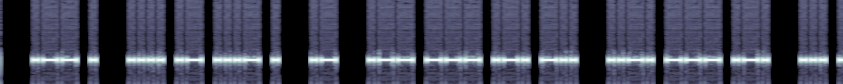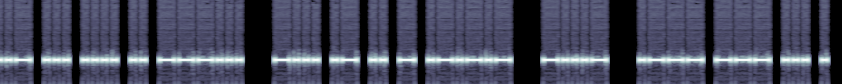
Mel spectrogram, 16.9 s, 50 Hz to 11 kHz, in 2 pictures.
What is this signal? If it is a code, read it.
Morse code, heard as a keyed tone, about 25 wpm, 1000 Hz. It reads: WE HAVE A WORD FOR SUSHI: BAIT. <BT> JOSE
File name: qotdfiles / 25wpm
